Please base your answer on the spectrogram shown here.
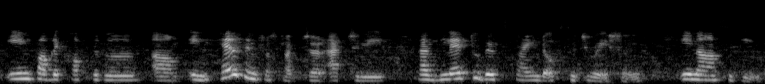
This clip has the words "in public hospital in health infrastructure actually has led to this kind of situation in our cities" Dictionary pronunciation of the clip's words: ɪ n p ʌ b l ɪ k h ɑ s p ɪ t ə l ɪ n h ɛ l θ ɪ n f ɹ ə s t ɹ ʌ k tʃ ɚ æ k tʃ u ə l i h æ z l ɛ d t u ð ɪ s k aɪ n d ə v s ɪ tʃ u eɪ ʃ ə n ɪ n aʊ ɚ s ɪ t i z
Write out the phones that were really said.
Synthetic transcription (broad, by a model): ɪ n p ʌ b l ɪ k h ɑ s p ɪ t ə l ɪ n h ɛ l t ɪ n f ɹ ə s t ɹ ʌ k tʃ ɚ æ k tʃ u ə l i h æ z l ɛ d t u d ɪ s k aɪ n d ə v s ɪ tʃ u eɪ ʃ ə n ɪ n aʊ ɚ s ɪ t i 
